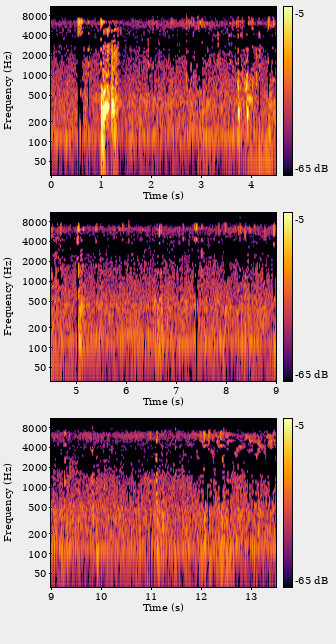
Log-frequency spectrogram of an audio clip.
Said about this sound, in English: I hear birds! Birdies, birdies, birdies, the birds!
